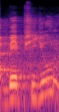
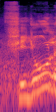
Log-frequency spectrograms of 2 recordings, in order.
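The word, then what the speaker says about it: फ़िज़ूल: असावधानी बरत देते हैं, जैसे बेफजूल या बेफिजूल कहते हैं। बेफिजूल शब्द नहीं है, फिजूल है, और कभी भी बेफिजूल का प्रयोग नहीं करना चाहिए।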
